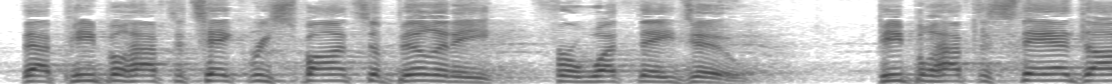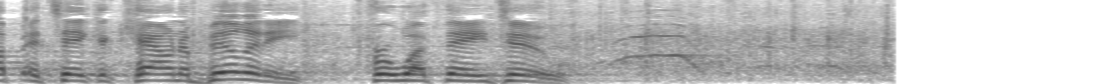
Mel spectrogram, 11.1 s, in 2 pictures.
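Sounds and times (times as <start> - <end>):
speech: 0.1 - 8.6
applause in recorded speech clip: 5.1 - 10.1.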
